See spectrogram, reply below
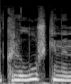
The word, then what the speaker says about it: Крылушкин: Его зовут Сила Крылушкин. Или Крылушкин, иногда вот слышишь такое, такое ударение.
